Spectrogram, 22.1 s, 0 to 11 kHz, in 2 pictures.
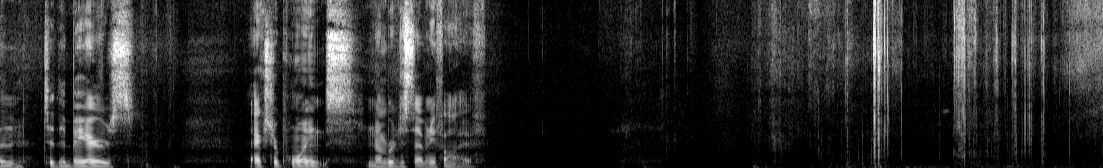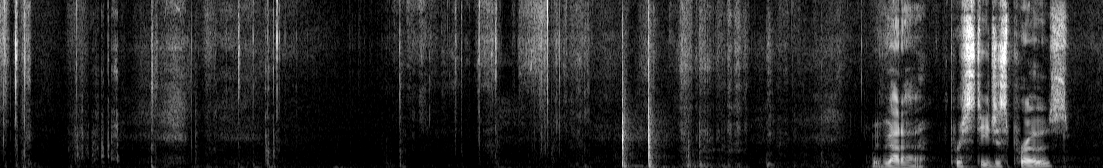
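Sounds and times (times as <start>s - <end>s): cards sliding over one another: 9.6s - 14.0s, 15.0s - 18.9s.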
